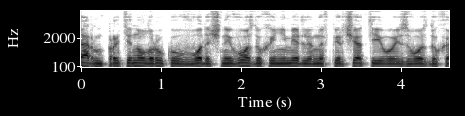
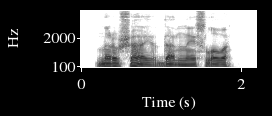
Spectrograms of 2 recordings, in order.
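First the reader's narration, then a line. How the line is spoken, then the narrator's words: Sad smiling tone. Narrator (Russian): грустно улыбнулся Красин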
